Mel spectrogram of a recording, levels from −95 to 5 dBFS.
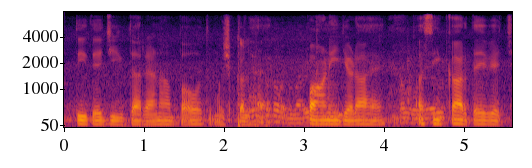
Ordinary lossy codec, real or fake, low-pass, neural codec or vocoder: none; real; 7.2 kHz; none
